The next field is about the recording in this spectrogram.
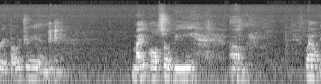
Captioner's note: sighs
